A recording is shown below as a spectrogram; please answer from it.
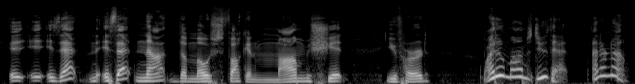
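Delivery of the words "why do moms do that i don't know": much higher whiny mom voice; mocking mom. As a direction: parody a clueless mom. Mocking moms again.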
